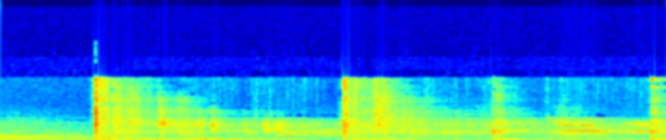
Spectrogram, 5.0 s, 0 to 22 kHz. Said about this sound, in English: April 12, 1861, Fort Sumter. The cannon spoke for war. Bitter, violent, and devastating.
